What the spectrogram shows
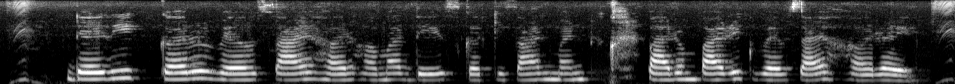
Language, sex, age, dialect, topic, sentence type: Chhattisgarhi, female, 18-24, Northern/Bhandar, agriculture, statement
